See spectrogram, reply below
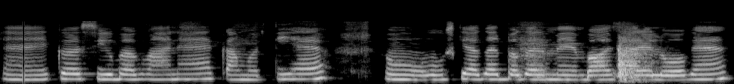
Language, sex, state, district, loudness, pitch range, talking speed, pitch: Hindi, female, Chhattisgarh, Balrampur, -18 LUFS, 220-240 Hz, 145 wpm, 230 Hz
